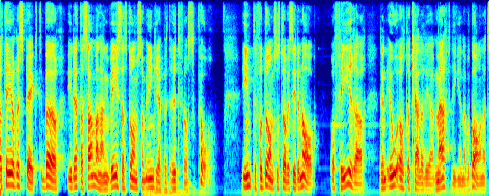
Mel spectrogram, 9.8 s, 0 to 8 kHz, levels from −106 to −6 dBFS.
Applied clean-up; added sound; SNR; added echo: neural mask model DeepFilterNet 3.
